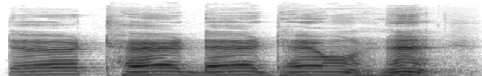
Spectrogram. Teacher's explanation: ट ठ ड ढ और ण, साथ ही र और श का उच्चारण स्थान मूर्धा होता है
